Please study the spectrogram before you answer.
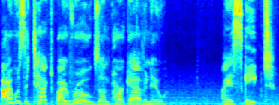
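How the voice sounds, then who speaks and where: A woman's voice: lowish voice, normal speed, noisy background, natural voice. A woman playing an earnest, guarded resistance member in an audio drama, answering briefly and carefully.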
